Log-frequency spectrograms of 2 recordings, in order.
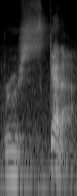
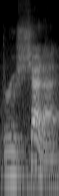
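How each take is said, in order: First: Bruschetta with a hard sk, slowly; hard SK pronunciation. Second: Bruschetta with a soft sh in the middle; soft SH pronunciation. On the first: Reader gives the Italian way, slow hard-sk bruschetta. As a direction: say bruschetta as broo-SKET-a, drawn out. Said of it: "pronounced like the English S K". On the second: Reader shows how not to say it, soft-sh bruschetta. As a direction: say bruschetta as broo-SHET-a. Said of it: "Thus, it's not bruschetta". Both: Shown as a demonstration.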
